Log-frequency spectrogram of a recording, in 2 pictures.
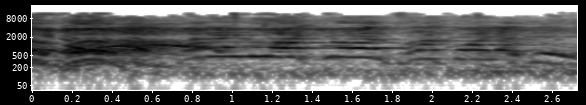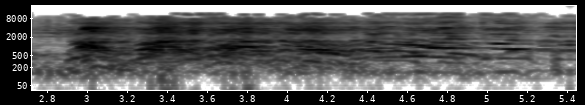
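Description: A crowd outside a police station in Pingla chants 'thief' slogans after a local Trinamool block president's arrest; loud, overlapping shouted voices rise and fall in repeated bursts, close and continuous.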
